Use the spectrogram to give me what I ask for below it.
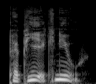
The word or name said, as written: PAPIRKNIV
